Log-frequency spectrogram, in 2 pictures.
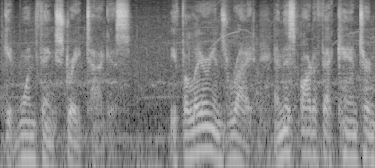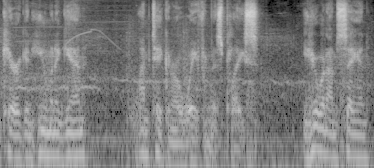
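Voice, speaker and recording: An actor playing an earnest, weary but determined rebel commander in a video game. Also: male voice, lowish voice, normal speed, background noise, lightly acted. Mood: stern.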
